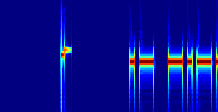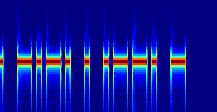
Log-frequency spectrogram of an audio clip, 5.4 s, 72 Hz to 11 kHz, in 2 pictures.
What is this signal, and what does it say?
Morse code, heard as a keyed tone, about 20 wpm, 700 Hz. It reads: ACCEPT
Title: Sentences from Top 1300 Words - New Word Drill - 20wpm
